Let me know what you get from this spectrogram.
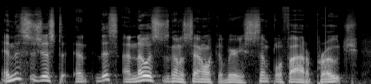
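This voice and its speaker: Lively-voiced man explaining retirement money. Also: mid-range voice, fast, vocal fry, no echo, studio quality. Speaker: retirement income advisor. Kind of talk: financial radio talk.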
